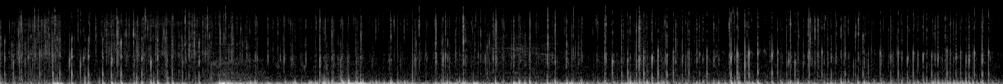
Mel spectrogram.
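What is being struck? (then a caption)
Plastic Rubik's cube. A small solid plastic Rubik's cube with coloured stickers is held close to the mic and tapped, scratched and twisted with long nails and fingertips. Dense, rapid clicks and crunchy scrapes run throughout over a heavy low thump, with brief louder bursts of twisting.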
